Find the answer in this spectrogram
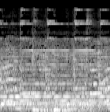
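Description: Marathi devotional abhang performed live: a girl's singing voice over harmonium chords held steady, with pakhawaj and tabla strokes keeping a steady rhythm.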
